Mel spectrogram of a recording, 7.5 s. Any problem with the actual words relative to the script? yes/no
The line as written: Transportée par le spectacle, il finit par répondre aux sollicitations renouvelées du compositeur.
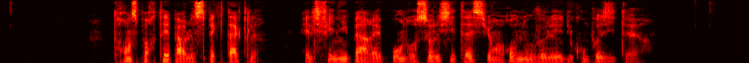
yes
